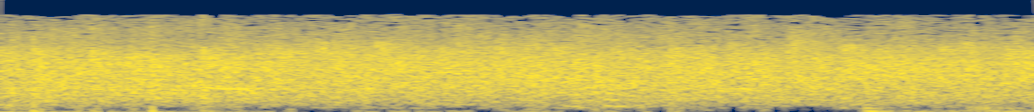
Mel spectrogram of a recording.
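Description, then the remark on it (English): Steady, dense applause from a crowd for Mayor Warren in a chamber fills the whole stretch, many hands clapping in a loud, even wash of noise with no voices standing out. “How about a nice round of applause again for Mayor Warren?”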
